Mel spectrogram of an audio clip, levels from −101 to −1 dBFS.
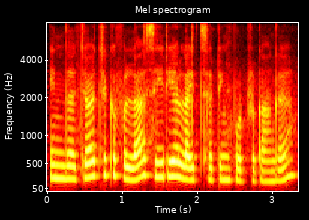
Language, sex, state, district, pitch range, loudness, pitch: Tamil, female, Tamil Nadu, Nilgiris, 210-265 Hz, -16 LUFS, 225 Hz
